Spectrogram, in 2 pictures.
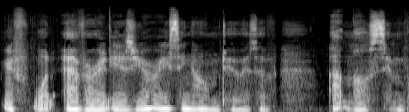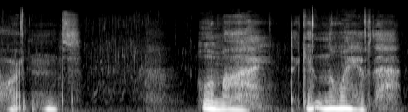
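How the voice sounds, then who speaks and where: Man acting a husky, half-whispering charming kelpie. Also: mid-range voice, mellow, dry recording. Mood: evasive. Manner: halting, coaxing, genteel endearments. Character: unsettling smooth-talking male kelpie, charming, needy, secretly predatory. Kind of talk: ASMR roleplay acting.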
